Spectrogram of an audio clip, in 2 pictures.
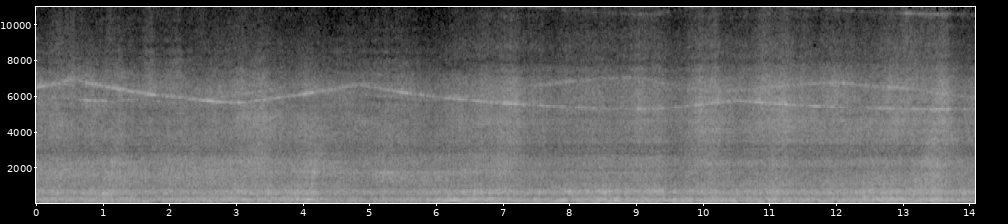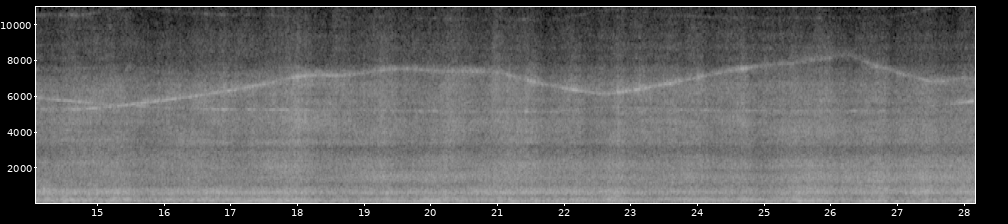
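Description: The two turboprop engines of a de Havilland Canada DHC-6 Twin Otter floatplane run steadily at low power as it turns on the water. A high turbine whine drifts slowly up and down in pitch over the engine and propeller noise.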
